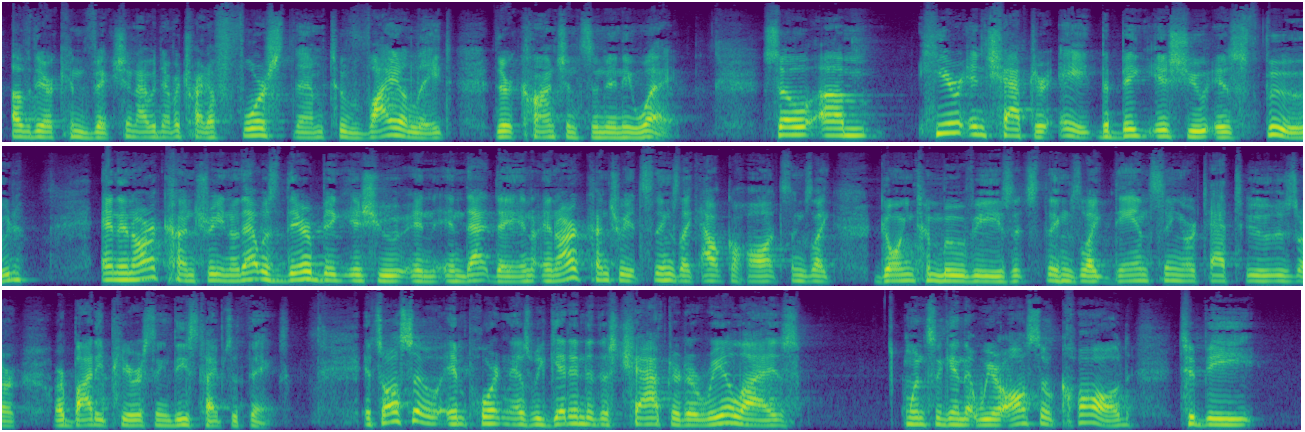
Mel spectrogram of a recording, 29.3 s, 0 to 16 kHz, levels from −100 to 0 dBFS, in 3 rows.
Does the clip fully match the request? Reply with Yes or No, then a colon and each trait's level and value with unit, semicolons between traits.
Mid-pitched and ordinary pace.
Yes: medium, 150 Hz; average, 185 wpm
